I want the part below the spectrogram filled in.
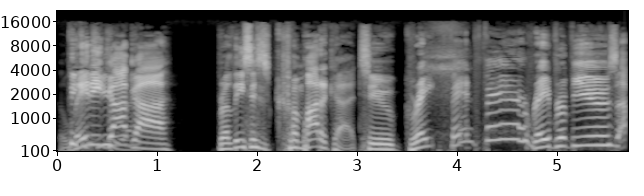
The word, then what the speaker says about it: Chromatica: Chromatica.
